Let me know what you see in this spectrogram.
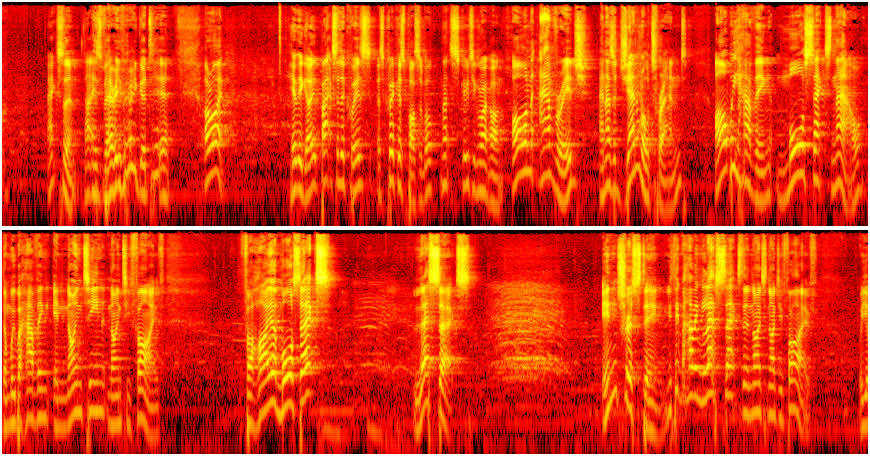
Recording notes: (Live at Latitude 2022). Their first ever live recording of the podcast that they performed at Latitude 2022.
